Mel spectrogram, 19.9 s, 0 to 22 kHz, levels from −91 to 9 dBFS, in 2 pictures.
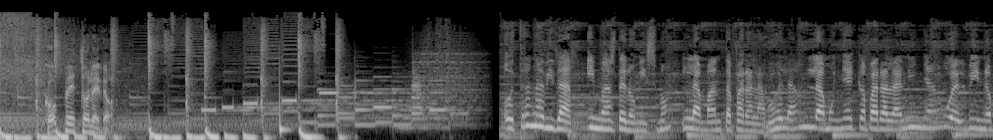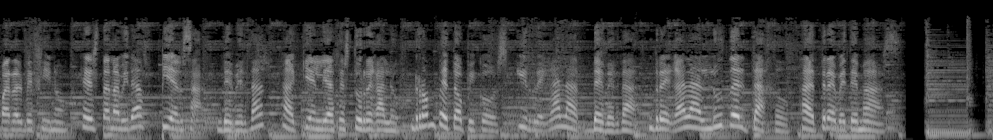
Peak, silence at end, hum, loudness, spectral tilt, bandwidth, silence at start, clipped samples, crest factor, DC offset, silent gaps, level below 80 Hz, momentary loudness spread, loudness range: -6 dBFS; 0 s; none; -25 LUFS; -4.5 dB/octave; 15.5 kHz; 0 s; under 0.1%; 18 dB; under 0.1%; 4.96-5.00 s, 19.07-19.17 s; -32 dBFS; 9 LU; 2 LU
